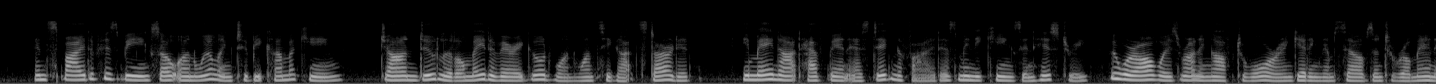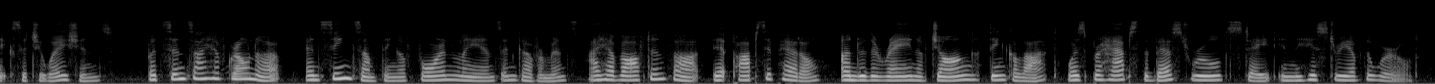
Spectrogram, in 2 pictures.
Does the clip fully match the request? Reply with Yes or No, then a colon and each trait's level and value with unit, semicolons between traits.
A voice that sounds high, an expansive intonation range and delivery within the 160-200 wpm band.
No: high, 195 Hz; average, 3.0 semitones; average, 175 wpm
